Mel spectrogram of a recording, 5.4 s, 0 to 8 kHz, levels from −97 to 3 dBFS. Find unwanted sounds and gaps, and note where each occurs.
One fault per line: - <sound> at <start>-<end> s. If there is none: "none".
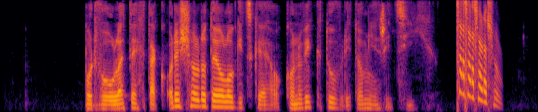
- chirp at 4.6-5.0 s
